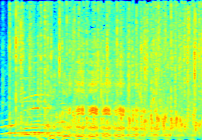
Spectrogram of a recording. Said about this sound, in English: Some of you looked at me like, "We're doing this? We're doing the double applause?"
